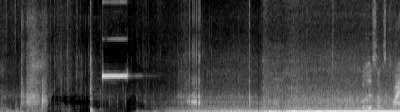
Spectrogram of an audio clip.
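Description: A skid steer loader on a farm starts up, its engine rising from quiet clicks and a short beep to a steady, loud low rumble over the second half, with brief voices early on.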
